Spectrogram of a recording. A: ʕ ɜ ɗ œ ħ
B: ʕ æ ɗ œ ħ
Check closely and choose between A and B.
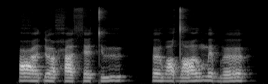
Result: A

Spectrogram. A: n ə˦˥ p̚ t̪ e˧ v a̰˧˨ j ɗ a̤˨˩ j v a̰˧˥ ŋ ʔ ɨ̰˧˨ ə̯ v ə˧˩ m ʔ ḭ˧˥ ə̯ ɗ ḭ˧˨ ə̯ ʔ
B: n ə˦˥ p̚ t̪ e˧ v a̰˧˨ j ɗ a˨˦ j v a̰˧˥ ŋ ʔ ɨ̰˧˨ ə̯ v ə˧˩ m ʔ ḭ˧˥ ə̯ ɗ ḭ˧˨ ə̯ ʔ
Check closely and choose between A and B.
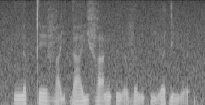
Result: B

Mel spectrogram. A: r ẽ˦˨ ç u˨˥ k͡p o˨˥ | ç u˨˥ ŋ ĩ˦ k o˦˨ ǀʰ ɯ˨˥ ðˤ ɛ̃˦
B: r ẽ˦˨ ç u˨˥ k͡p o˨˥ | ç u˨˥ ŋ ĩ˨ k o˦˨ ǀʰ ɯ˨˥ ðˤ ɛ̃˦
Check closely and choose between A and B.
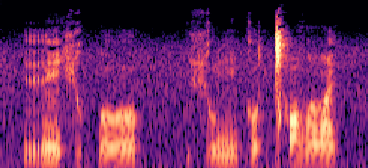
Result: B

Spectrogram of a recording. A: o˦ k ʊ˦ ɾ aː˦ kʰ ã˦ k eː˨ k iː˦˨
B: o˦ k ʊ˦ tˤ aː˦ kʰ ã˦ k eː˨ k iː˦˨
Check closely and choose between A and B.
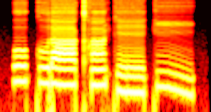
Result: A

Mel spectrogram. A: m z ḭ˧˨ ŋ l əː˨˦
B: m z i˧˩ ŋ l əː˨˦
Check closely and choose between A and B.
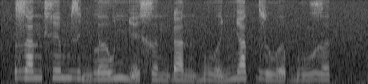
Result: A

